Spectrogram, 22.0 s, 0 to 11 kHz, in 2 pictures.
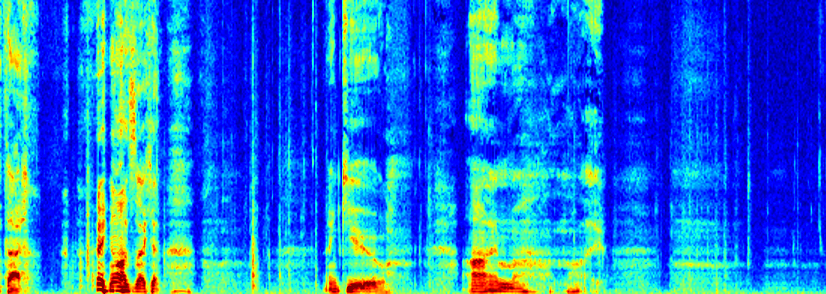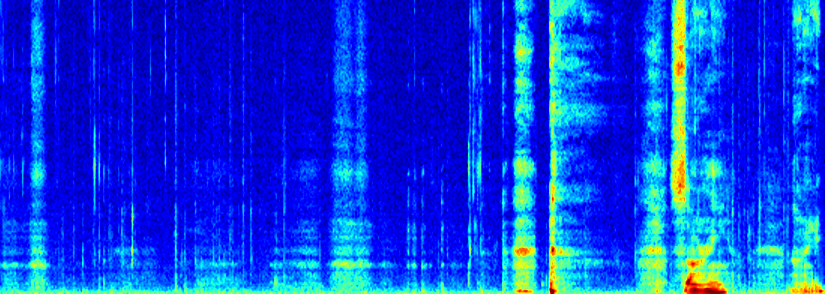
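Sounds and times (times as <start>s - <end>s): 
speech: 0.1s - 0.5s, 1.3s - 2.5s, 4.4s - 5.4s, 6.2s - 8.1s, 20.0s - 20.8s
typing on a computer keyboard: 2.8s - 4.6s, 8.1s - 15.3s, 19.8s - 21.8s.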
